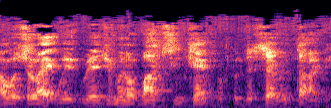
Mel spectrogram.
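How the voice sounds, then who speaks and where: A man speaks at a medium pitch and moderate pace with monotone, flat intonation. Noticeable background noise and audible room echo fill the recording. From US Southwest, Mexican-American barrio. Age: 70s. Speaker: recovery meeting speaker. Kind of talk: testimony. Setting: stage with audience. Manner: casual, profane storytelling.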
